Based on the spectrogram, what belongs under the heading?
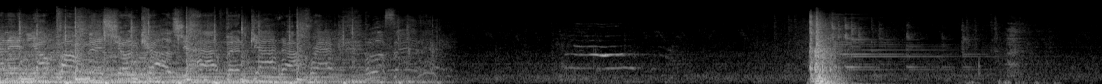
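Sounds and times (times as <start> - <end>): wooden door slamming shut: 8.0 - 8.6.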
